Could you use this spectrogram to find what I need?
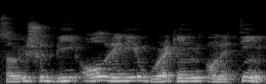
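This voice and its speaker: A man speaks in a fairly high voice with a non-native accent. Audible room echo surrounds him. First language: not English. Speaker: entrepreneur vlogger. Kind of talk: casual vlog talk. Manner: hesitant with fillers.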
